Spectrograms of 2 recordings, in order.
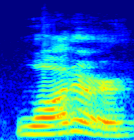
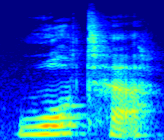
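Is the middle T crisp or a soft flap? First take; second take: flap; crisp. First: The middle T is a soft flap. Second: The middle T is crisply enunciated. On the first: "Americans say" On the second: "English people would say"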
